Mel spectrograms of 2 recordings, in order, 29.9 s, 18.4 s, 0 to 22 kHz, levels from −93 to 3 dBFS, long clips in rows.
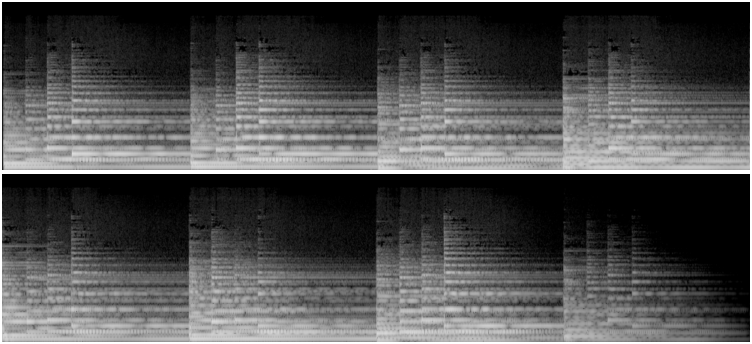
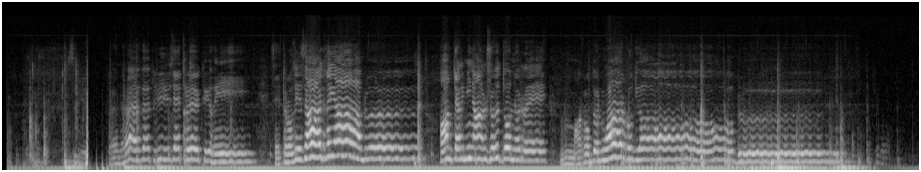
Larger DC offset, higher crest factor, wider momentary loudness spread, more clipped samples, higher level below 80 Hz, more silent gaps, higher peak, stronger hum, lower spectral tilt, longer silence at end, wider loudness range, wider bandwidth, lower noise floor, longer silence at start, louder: neither; about the same, 16 dB vs 16 dB; second, 11 LU vs 15 LU; neither; about the same, -28 dBFS vs -30 dBFS; neither; first, -2 dBFS vs -6 dBFS; neither; about the same, -9 dB/octave vs -8 dB/octave; first, 1.4 s vs 0.85 s; about the same, 6 LU vs 6 LU; about the same, 7.8 kHz vs 7.8 kHz; first, -62 dBFS vs -51 dBFS; about the same, 0 s vs 0.1 s; first, -18 LUFS vs -23 LUFS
